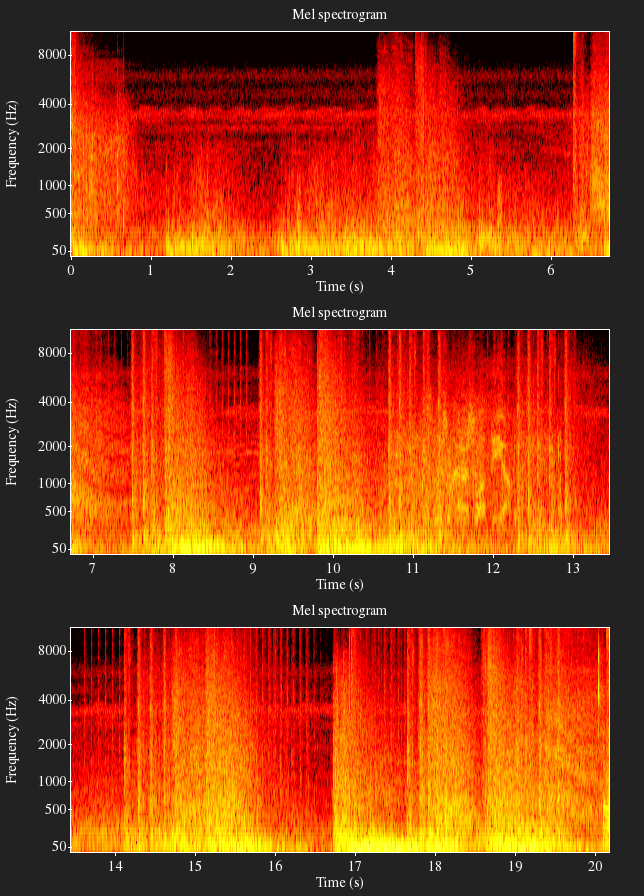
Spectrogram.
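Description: Gunfire and artillery in the wartime strategy game Regiments: repeated bursts of rapid shooting and heavy booming blasts, loud and dense in clusters, with someone talking over the combat.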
